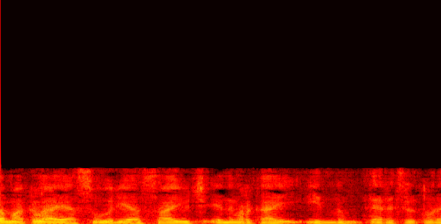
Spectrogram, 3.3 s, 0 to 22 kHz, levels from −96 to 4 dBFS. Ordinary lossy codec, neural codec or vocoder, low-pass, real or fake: AAC, 24 kbps; vocoder, 24 kHz, 100 mel bands, Vocos; 5.4 kHz; fake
